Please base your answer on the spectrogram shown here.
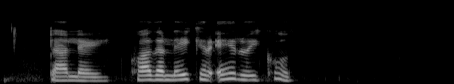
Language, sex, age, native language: Icelandic, female, 20-29, Filipino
